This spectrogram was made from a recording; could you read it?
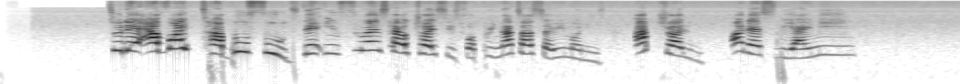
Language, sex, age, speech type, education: Nigerian Pidgin, female, 30-45, spontaneous, tertiary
